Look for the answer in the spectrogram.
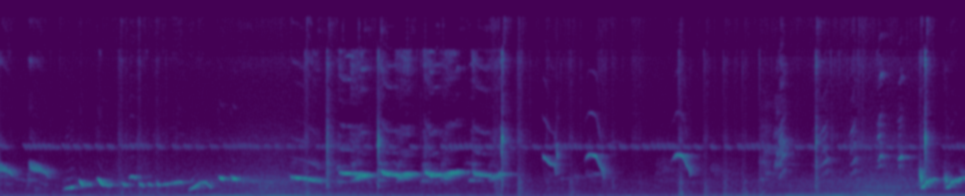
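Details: White-rumped shama from a North Jakarta bird kiosk delivering a mimicry-filled 'isian' song meant to prompt silent birds: rich looping whistles and warbled phrases in quick bursts, broken by sharp clicks, over a faint high hiss.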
